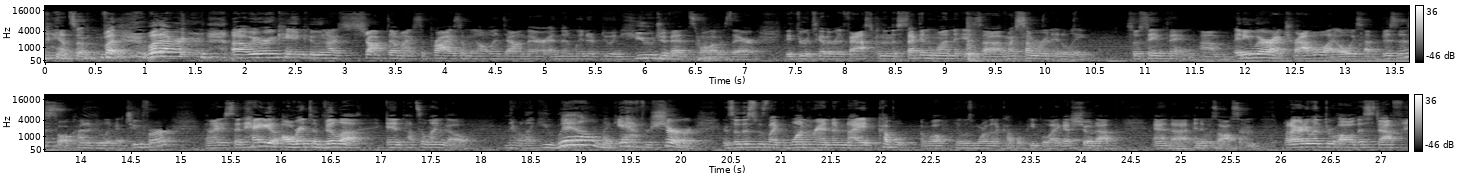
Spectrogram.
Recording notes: This episode is recording from a keynote speech I gave in Newport Beach California about culture and scaling your business.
